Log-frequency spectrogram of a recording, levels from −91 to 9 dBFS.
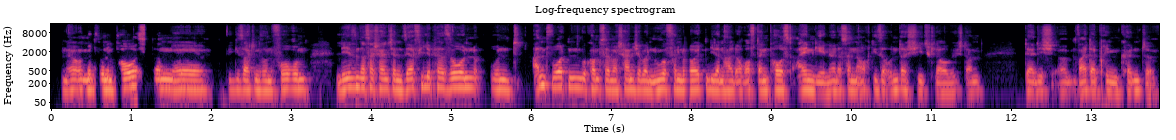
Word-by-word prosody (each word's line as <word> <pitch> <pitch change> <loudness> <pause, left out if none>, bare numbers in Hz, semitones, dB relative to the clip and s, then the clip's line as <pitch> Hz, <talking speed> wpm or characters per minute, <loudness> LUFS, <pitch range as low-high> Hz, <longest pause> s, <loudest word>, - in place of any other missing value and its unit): Ne, 125 +2 -1
und 130 0 +1
mit 130 0 +2
so 130 - 0
'nem 125 - +5
Post 145 +6 +4
dann, 135 0 +3
äh, 125 -1 +2 0.2
wie 125 - -9
gesagt, 125 0 -1
in 125 - 0
so 120 - -2
'nem 120 - 0
Forum, 135 +2 0 0.3
lesen 145 +5 +2
das 145 0 +1
wahrscheinlich 140 -1 0
dann 130 -2 +2
sehr 140 +2 +2
viele 155 +2 -2
Personen 150 0 +3
und 130 -2 -1
Antworten 155 -3 +2
bekommst 135 0 -1
du - - -2
dann 125 - +2
wahrscheinlich 130 +1 -1
aber 125 -1 +1
nur 130 +4 +3
von 130 -1 0
Leuten, 125 +1 +1
die 125 - +1
dann 120 -1 +2
halt 120 -1 -1
auch 115 0 -2
auf 115 0 -1
deinen 120 0 0
Post 125 -1 0
eingehen, 115 -4 +1
ne, 120 +1 -2
das 115 - -4
ist - - -6
dann 120 -1 0
auch 115 +1 -5
dieser 120 0 -5
Unterschied, 120 -2 -4
glaube 100 +1 -4
ich, 115 - -13
dann, 110 0 -8 0.5
der 110 -1 -1
dich, 110 0 -4
ähm, 110 0 -9
weiterbringen 110 -1 -1
könnte. 115 -1 -4
125 Hz, 235 wpm, -22 LUFS, 120-135 Hz, 0.5 s, nem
